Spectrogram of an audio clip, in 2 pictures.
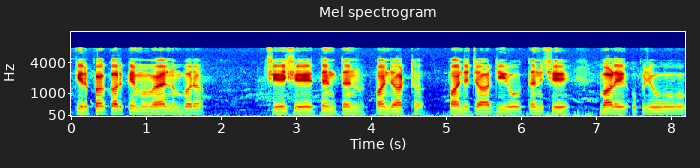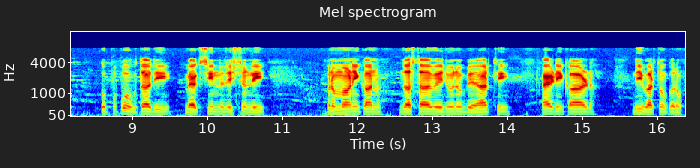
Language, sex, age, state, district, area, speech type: Punjabi, male, 45-60, Punjab, Fatehgarh Sahib, rural, read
